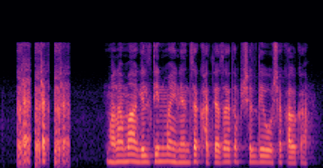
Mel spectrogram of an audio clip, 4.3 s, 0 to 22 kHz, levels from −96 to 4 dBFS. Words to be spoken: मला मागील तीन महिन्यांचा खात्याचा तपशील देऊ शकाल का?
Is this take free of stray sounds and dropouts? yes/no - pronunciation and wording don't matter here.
no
